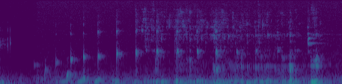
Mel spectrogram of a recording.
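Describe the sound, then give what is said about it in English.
Jameson Black Barrel whiskey is poured into a glass, a steady run of gurgling glugs and splashes rising in pitch as the glass fills, lasting a few seconds with no talking. “All right, I've got my glass poured.”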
